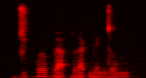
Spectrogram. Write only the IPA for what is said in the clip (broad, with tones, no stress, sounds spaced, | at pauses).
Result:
t͡ɕ ɯ˨˩ k̚ p ɤː˦˥ p̚ l a˨˩ ʔ p r a˦˥ k̚ b e˦˥ n d o˦˥ m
